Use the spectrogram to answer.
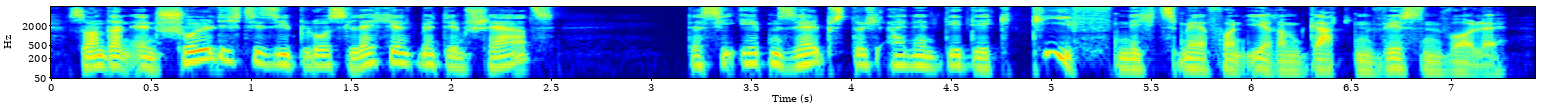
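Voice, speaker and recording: Creaky-voiced male literary narrator, close and dry. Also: medium pitch, no echo. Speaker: narrator of a radio drama. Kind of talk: literary scripted narration, voicing reported dialogue.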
